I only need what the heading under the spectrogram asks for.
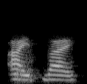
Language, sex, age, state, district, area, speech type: Kannada, female, 30-45, Karnataka, Mandya, rural, conversation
